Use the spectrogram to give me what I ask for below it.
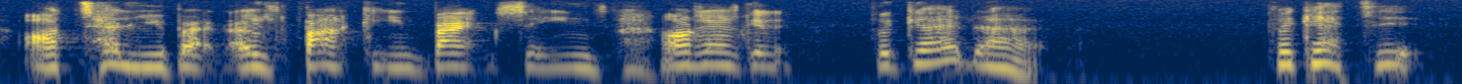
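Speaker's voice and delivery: a hint of a ranting know-it-all; mock ranting neighbour. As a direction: lampoon the neighbour preaching about vaccines. Mocking the vaccine ranter next door.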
